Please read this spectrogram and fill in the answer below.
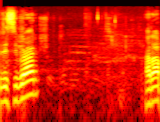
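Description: A man's voice for the first half-second, then a quieter stretch with faint clucking of chickens and a small click, before the voice comes back near the end.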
